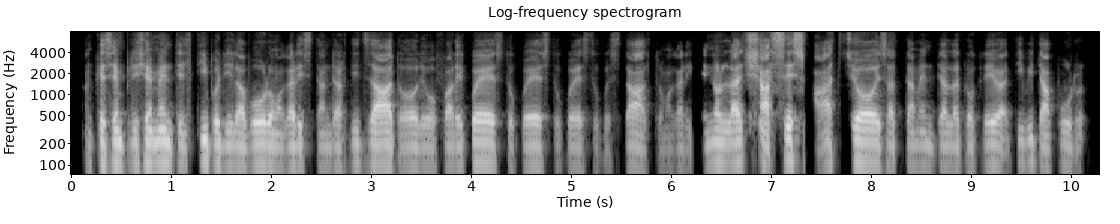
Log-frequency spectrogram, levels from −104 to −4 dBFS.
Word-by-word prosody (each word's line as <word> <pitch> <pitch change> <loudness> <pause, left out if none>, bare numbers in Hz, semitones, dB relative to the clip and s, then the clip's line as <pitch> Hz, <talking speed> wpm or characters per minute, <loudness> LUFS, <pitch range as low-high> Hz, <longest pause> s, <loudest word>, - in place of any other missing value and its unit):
anche 95 +2 0
semplicemente 105 0 +2
il 95 - -9
tipo 115 -3 +2
di 100 0 -4
lavoro, 100 +1 +4
magari, 95 0 -2
standardizzato: 95 +1 0
"Devo 90 -1 -5
fare 95 0 -5
questo, 105 0 +2
questo, 95 0 -3
questo, 90 -1 -9
quest'altro", - - -6
magari 85 -1 -15
che - - -14
non 105 0 +1
lasciasse 105 0 +3
spazio 105 -2 +2
esattamente 100 0 -6
alla 95 -1 -4
tua 95 -1 -9
creatività, 100 -1 -2
pur 100 -1 -9
100 Hz, 140 wpm, -28 LUFS, 95-105 Hz, -, lavoro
